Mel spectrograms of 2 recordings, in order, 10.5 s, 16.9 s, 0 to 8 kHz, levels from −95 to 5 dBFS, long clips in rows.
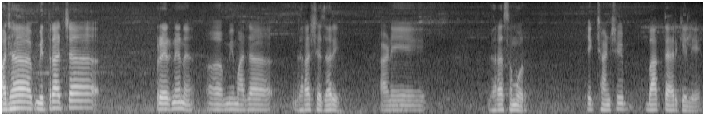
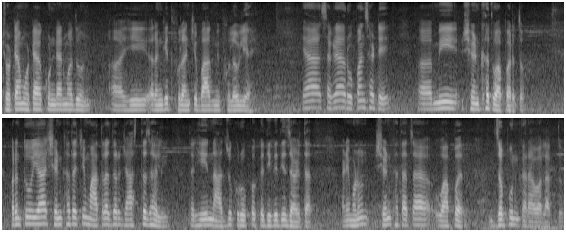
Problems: none marked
